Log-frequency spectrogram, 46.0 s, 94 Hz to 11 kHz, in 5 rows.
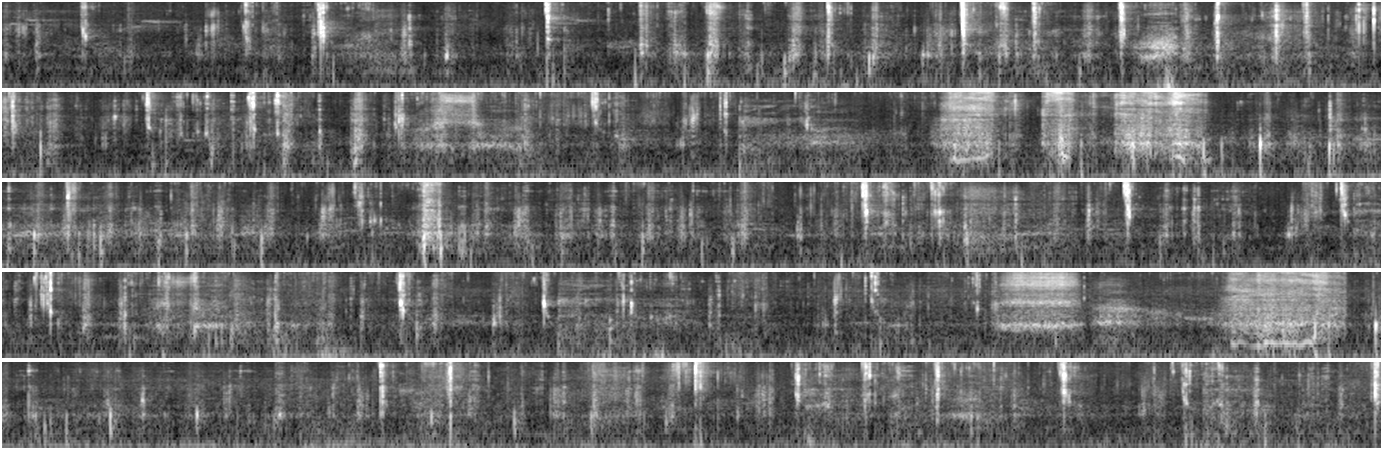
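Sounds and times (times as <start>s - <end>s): person chewing crunchy food: 0.0s - 45.9s
mouth clicks: 34.1s - 36.6s.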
